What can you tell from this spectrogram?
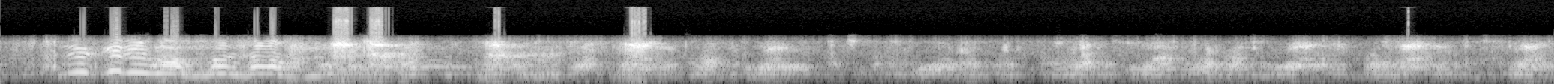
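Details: Meerkats kept at a college growl and bark while eating mealworms from tubes: a burst of quick harmonic yelps, then scattered rough barks and clicks, with a woman speaking nearby.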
